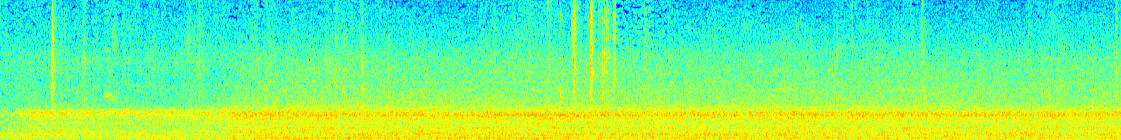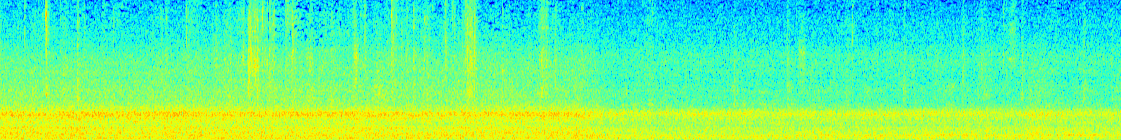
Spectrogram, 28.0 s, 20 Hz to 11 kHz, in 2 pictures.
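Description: Inside a Class 350 electric multiple unit running at speed: steady rumbling running noise from the train, getting louder about three seconds in and easing off again about twenty-one seconds in.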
